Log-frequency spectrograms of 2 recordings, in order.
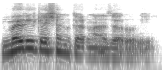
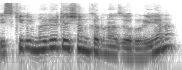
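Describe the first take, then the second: First: meditation stressed, falling firmly at the end; confirming statement. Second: meditation stressed, rising at the end to invite an answer; prompting question. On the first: Teacher confirming the answer to the class, firm falling tune. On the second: Teacher prompting the class to say the word, rising question. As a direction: ask it as a cue for the class to finish, ending in a rise on meditation. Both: Shown as a demonstration. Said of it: "What's the word?".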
